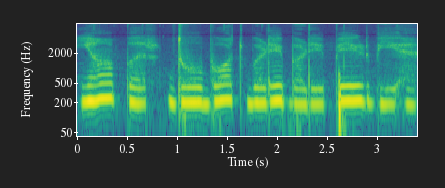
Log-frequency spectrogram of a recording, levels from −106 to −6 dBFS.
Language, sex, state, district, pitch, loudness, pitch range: Hindi, male, Himachal Pradesh, Shimla, 205 Hz, -19 LUFS, 195-220 Hz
